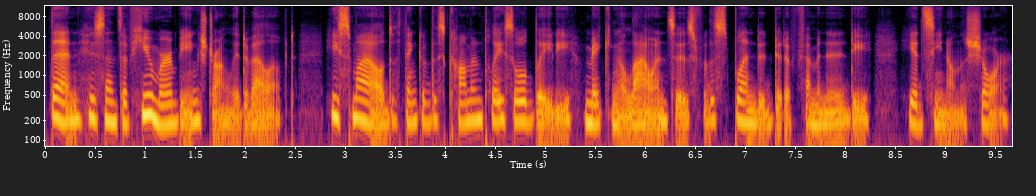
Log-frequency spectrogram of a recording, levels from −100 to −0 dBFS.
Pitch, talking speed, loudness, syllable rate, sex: 200 Hz, 190 wpm, -19 LUFS, 5.6 syllables/s, female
